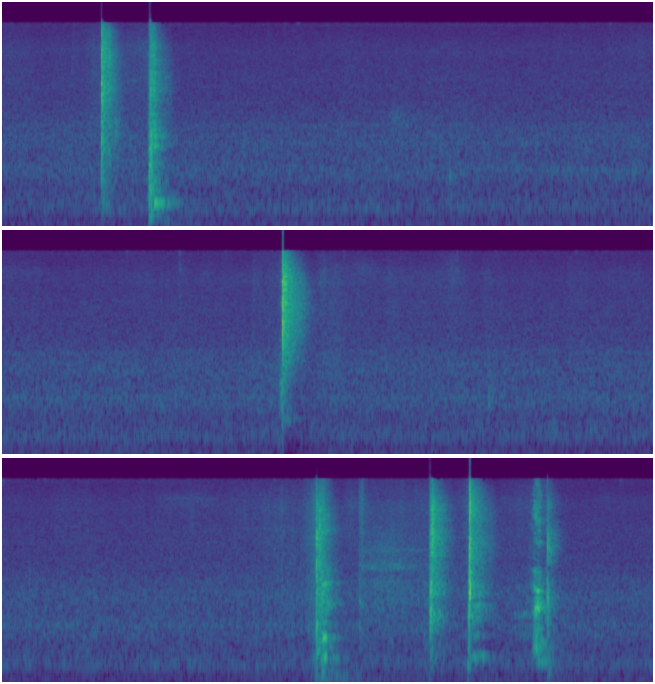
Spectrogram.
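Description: A man claps his hands sharply.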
